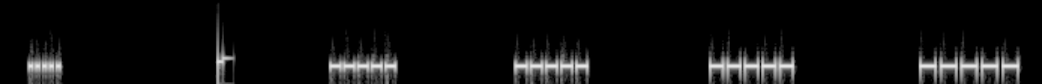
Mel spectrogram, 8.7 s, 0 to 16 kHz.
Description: Morse code, heard as a keyed tone, about 38 wpm, spaced as for 8 wpm, 700 Hz. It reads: 5 0000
